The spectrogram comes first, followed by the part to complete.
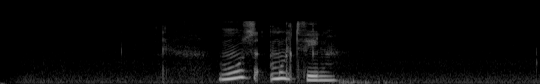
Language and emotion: Russian, neutral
